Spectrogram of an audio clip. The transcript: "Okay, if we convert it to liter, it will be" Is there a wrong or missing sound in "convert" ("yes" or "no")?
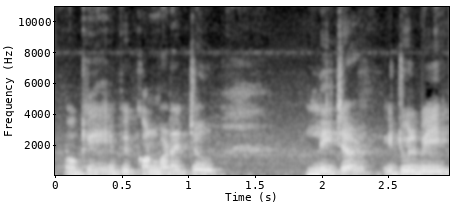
yes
